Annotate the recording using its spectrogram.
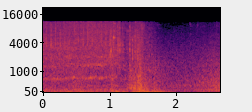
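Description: A metal cable hisses as someone slides down it.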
